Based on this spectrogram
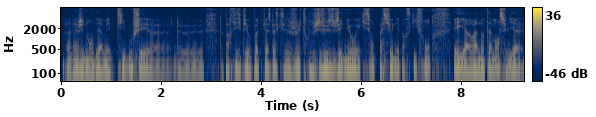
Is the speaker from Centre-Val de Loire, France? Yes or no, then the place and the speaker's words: no; Alsace, Grand Est, France; on est alsacien.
